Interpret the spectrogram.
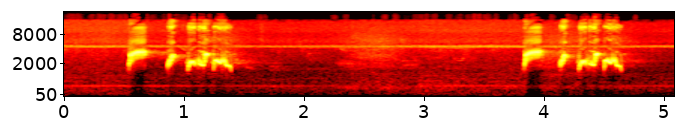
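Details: Red-whiskered bulbul, a caged Thai bird, giving southern master-style song meant to excite and train other birds. Two short, bright phrases of five rapid whistled notes sit about three seconds apart over a steady electrical whine.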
